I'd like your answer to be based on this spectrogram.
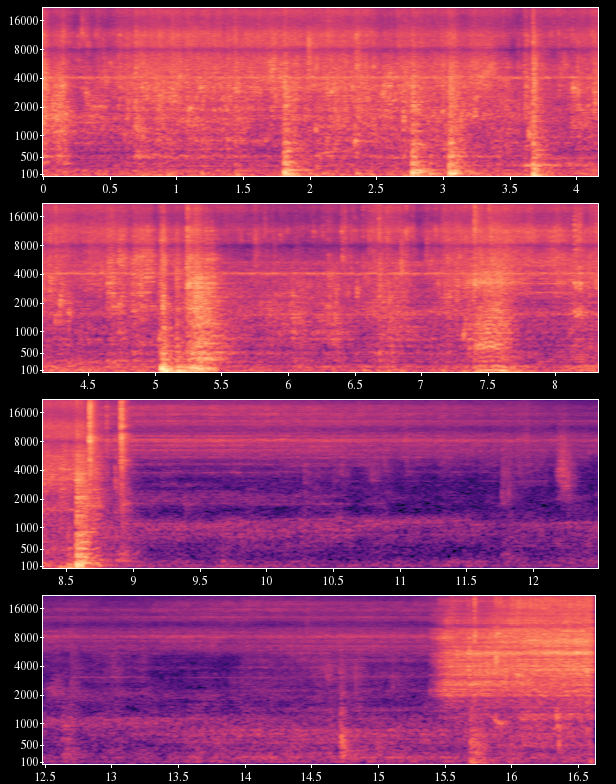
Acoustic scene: kitchen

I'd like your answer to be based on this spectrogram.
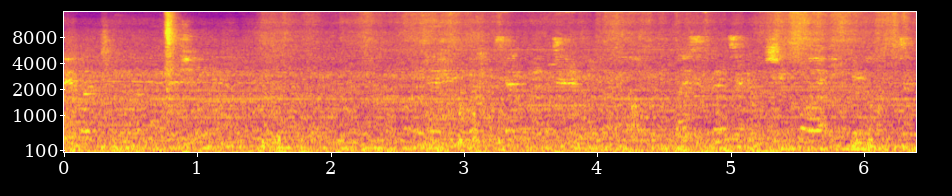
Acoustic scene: subway train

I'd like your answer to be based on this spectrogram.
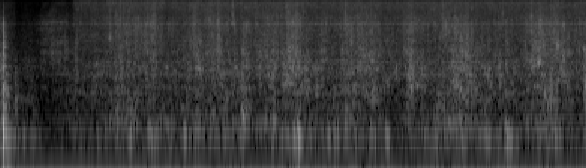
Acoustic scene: kitchen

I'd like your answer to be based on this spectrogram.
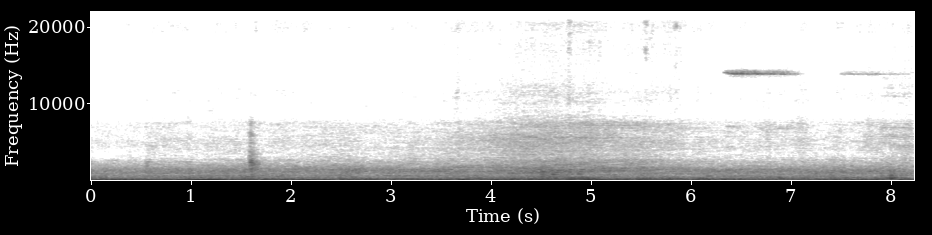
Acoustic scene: bus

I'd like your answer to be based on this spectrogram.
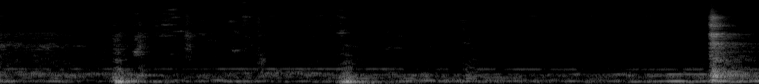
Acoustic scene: elevator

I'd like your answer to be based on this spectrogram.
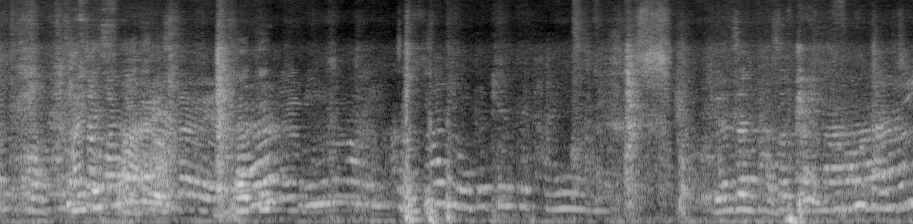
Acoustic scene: crowded indoor space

